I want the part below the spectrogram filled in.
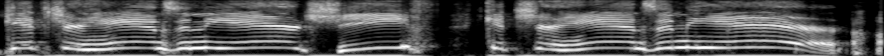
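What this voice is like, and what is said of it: Imitates another person's voice. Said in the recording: “Can we hear that impression? ... It's a great impression. ... Jack Nicholson from what movie”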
